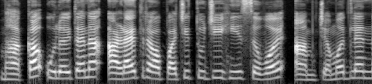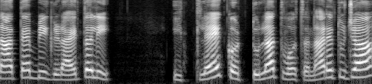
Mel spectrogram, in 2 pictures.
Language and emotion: Goan Konkani, surprised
